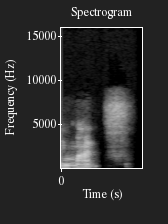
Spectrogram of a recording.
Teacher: it's almost like the TH kind of disappears when I listen to speakers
